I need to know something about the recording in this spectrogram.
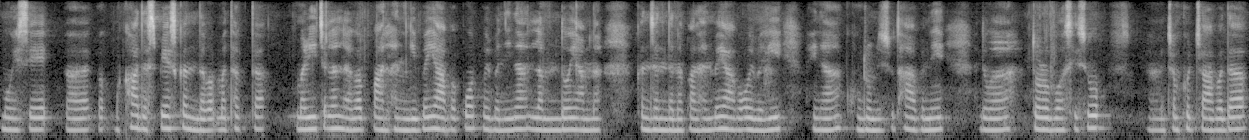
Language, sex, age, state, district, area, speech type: Manipuri, female, 18-30, Manipur, Bishnupur, rural, spontaneous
